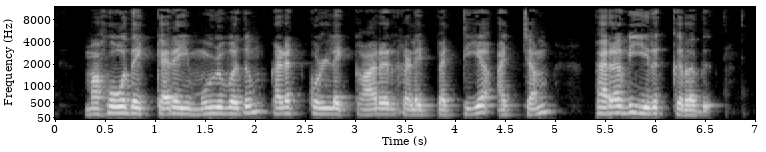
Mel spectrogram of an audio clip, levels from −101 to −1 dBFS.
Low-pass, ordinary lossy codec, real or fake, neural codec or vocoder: 10.8 kHz; Opus, 64 kbps; real; none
